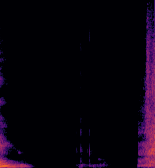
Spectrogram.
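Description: A man's voice trailing off at the end of a sentence, then near silence: a pause in speech.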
